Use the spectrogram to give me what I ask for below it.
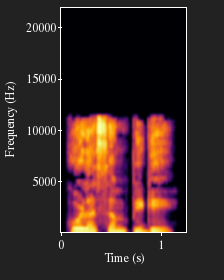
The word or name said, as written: ಗೋಳಸಂಪಿಗೆ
